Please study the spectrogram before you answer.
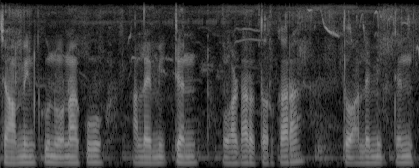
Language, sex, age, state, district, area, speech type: Santali, male, 18-30, West Bengal, Uttar Dinajpur, rural, spontaneous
